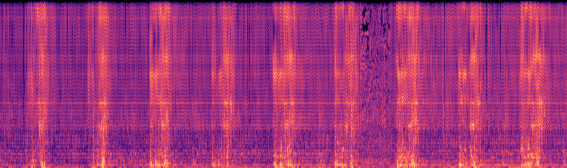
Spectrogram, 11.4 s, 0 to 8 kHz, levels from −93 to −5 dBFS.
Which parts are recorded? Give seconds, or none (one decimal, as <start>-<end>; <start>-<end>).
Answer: 7.2-7.8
